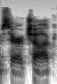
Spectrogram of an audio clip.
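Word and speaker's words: Sarah Chalke: Sarah Chalk was barely in this movie, and that's how you say her name, Sarah Chalk.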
